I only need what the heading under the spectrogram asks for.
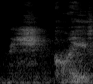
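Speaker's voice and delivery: whispered under the breath, no voice. Retold or imitated. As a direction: whisper it so nobody hears. Watching in secret with popcorn.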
